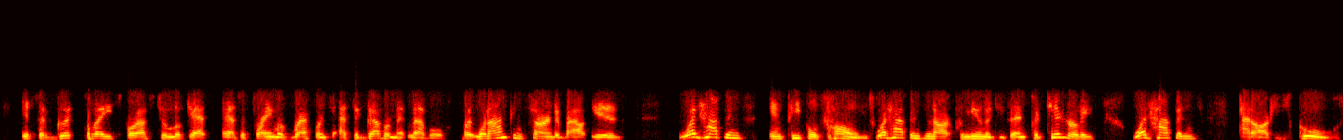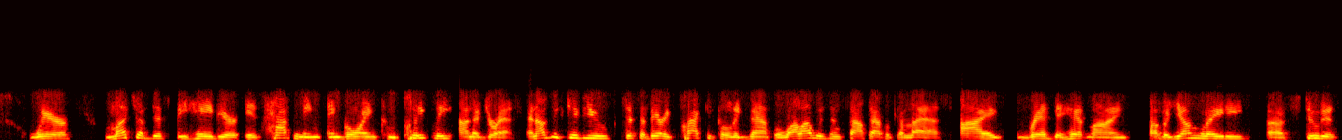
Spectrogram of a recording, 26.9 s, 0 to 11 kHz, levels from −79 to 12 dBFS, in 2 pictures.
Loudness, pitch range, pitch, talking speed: -19 LUFS, 145-190 Hz, 160 Hz, 175 wpm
